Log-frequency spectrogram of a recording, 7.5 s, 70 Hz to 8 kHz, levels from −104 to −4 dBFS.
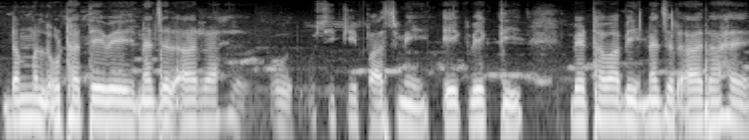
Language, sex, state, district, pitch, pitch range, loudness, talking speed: Hindi, male, Rajasthan, Bikaner, 135 Hz, 130-140 Hz, -15 LUFS, 170 wpm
